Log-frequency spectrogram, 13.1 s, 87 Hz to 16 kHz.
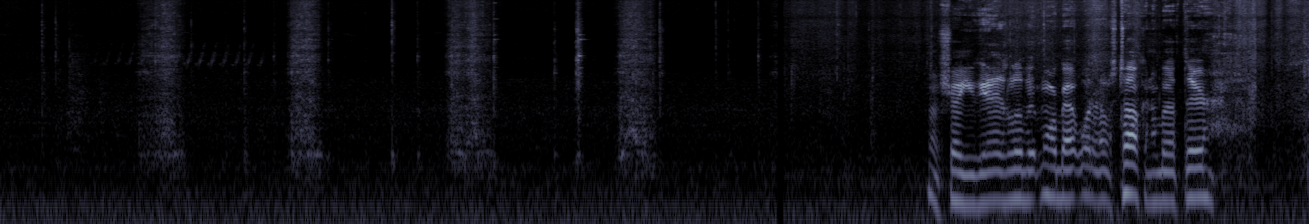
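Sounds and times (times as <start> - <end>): file rasping on chainsaw chain: 2.9 - 3.3.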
